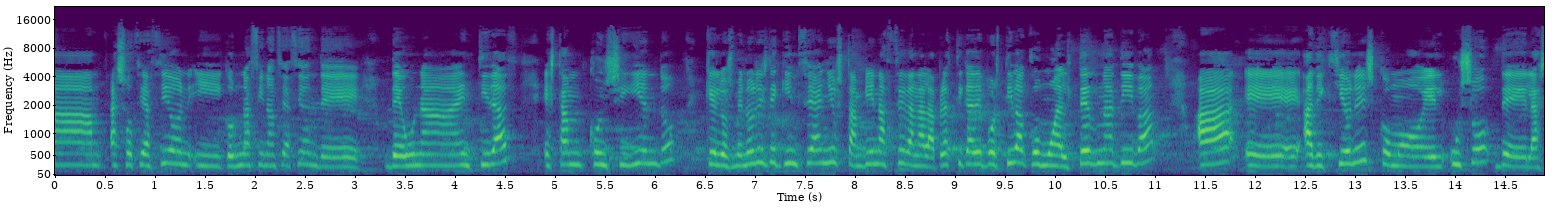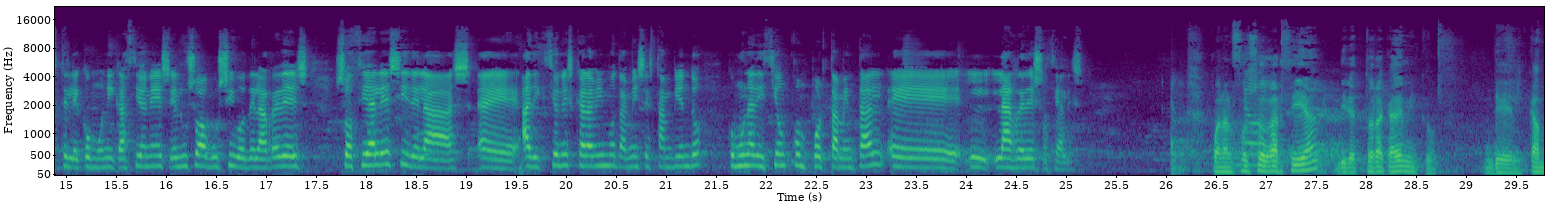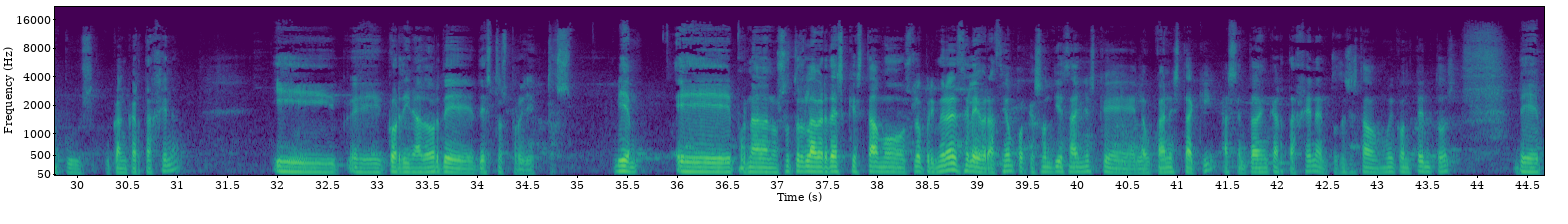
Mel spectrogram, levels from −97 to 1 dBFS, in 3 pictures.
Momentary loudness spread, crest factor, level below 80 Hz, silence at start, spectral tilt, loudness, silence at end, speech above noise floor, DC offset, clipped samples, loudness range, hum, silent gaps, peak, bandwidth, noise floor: 12 LU; 22 dB; -68 dBFS; 0 s; -4 dB/octave; -28 LUFS; 0 s; 33 dB; under 0.1%; under 0.1%; 8 LU; none; none; -6 dBFS; 15 kHz; -62 dBFS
